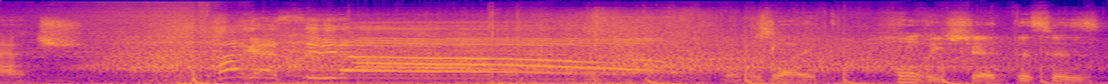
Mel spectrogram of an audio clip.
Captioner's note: speaks Korean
